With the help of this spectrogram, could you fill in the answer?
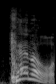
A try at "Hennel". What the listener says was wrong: Hennel with a H.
